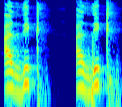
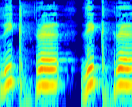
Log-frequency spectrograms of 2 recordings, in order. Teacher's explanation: Maka di saat disukunkan adzik, adzik, ada kaf yang nafasnya keluar, adzik, itulah hams.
